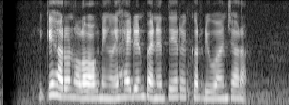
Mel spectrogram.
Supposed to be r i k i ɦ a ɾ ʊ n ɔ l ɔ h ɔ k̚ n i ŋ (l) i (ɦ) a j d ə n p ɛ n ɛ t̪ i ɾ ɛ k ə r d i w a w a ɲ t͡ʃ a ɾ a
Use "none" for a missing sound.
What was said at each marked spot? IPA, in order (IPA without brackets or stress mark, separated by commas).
l, ɦ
